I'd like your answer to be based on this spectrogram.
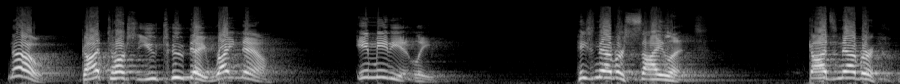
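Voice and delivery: high, insistent preacher's rebuttal; emphatic preaching. Real, not acted. Preacher refuting the idea God delays, high and insistent.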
